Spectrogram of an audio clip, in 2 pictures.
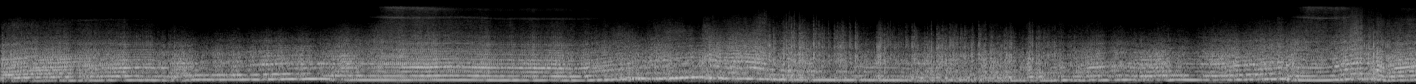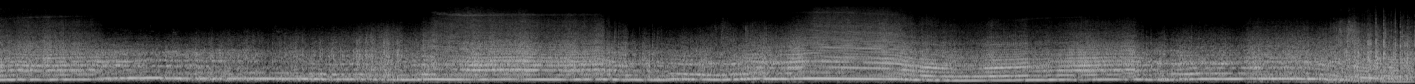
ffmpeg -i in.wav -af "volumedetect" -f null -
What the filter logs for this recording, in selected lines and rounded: mean_volume: -22.6 dB
max_volume: -6.2 dB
